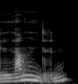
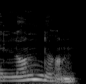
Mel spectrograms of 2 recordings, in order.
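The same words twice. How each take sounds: First: It is pronounced with an English accent. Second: It is pronounced with a German accent. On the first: "Germans don't say" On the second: "they say"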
